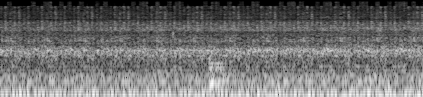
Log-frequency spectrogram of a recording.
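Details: LML Duramax diesel truck idling after fuel filter housing replacement, with the owner saying it should never leak back down; steady, even diesel clatter with no stumble or miss, running smoothly and healthy.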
